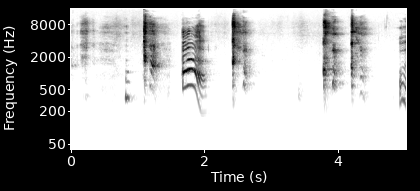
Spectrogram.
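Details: Young child giving several short, deliberate play coughs mixed with voiced sounds and a brief squeal, not a real cough; voluntary fake cough.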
